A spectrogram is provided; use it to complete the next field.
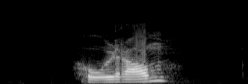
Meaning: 1. cavity 2. void, hollow
- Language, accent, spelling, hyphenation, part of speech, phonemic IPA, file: German, Austria, Hohlraum, Hohl‧raum, noun, /ˈhoːlˌʁaʊ̯m/, De-at-Hohlraum.ogg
